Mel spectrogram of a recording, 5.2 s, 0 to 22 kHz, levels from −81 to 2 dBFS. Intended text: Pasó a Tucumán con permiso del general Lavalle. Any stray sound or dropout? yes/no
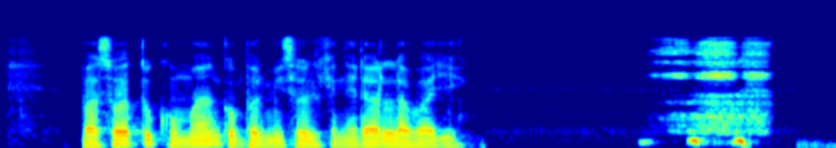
yes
